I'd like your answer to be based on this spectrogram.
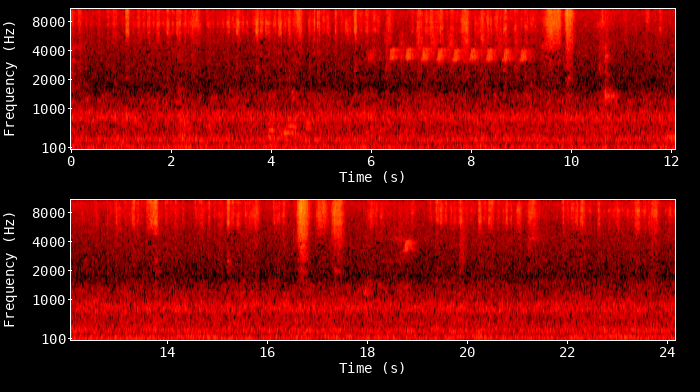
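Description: A handcrafted Syahi kingwood fountain pen with a medium steel nib writes on paper, giving a steady, soft, continuous scratching that runs for the whole stretch against a quiet background.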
